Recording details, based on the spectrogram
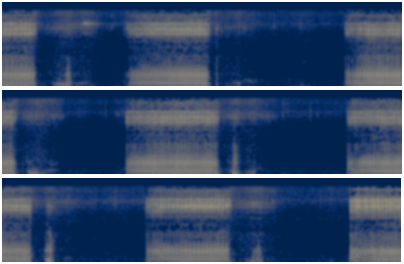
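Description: A French Bulldog puppy snores with loud, rasping breaths about every two and a half seconds.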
